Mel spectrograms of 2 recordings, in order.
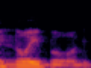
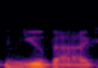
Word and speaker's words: Neuburg: I'm going to say Neuburg, by the way, not Newburg or whatever English speakers might think of saying, because it looks like a German name. I'm going to pronounce it like it's German.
